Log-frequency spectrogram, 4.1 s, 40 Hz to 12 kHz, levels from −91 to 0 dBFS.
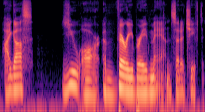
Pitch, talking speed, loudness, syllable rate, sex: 115 Hz, 160 wpm, -20 LUFS, 4.4 syllables/s, male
